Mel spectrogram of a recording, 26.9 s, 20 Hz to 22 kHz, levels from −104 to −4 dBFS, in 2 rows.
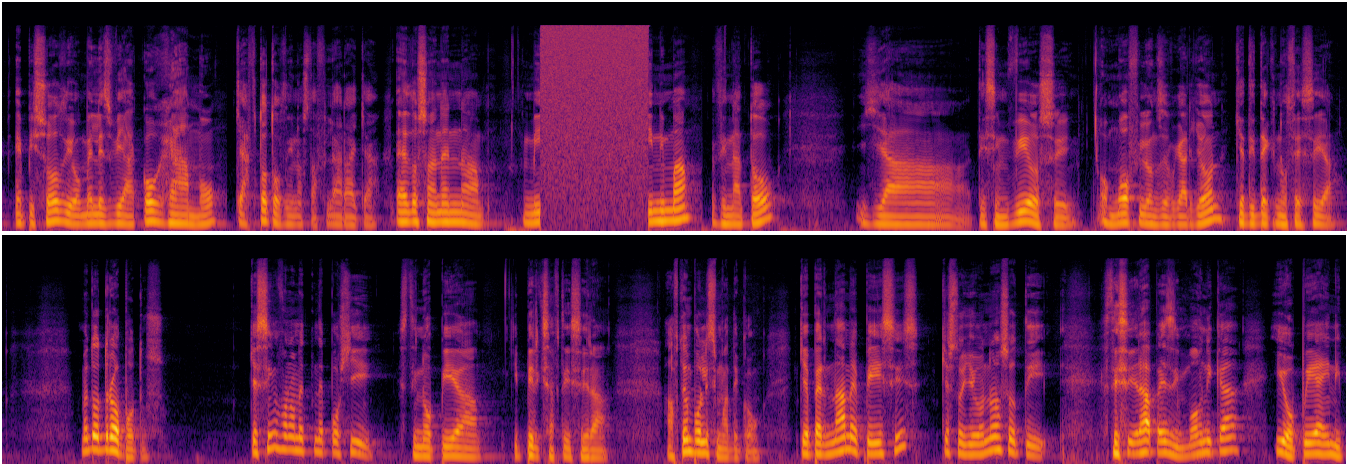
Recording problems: audio cutting out; filled with static; at 5.5 s for 1 s

